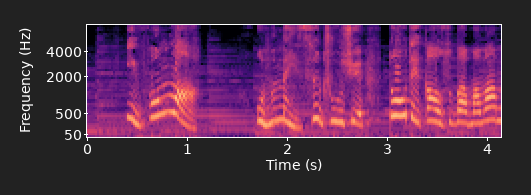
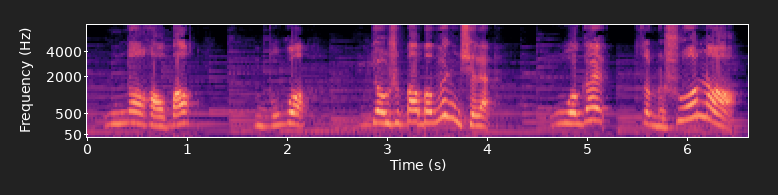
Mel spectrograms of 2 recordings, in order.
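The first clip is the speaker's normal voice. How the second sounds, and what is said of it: Quiet, grumbling complaint. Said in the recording (Chinese): “小声抱怨”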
